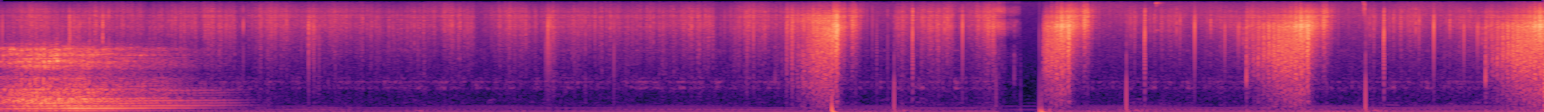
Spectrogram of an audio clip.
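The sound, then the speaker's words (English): Street traffic, opening with a loud car engine accelerating and roaring, then fading, followed by several cars whooshing past one after another over a steady hiss of road noise. No one speaks. “He's running out into the traffic.”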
